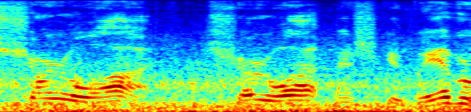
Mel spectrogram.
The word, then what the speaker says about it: Charlotte: It looks like Charlotte. It's actually pronounced Charlotte.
